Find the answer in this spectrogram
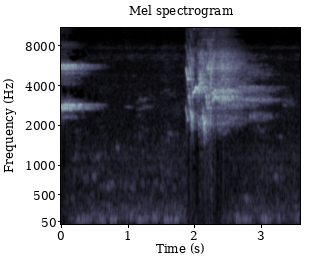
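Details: Black-capped lory sounds used to stir a quiet bird into calling: a fading whistled note, a pause, then one harsh, broad, rasping screech lasting about a second before trailing off.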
